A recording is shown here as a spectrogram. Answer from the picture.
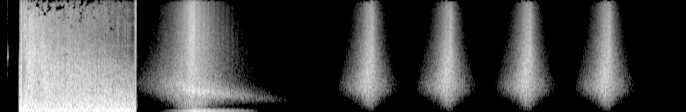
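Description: Intro sound effects: a loud blast of noise lasting about two seconds that cuts off abruptly, then a whoosh with a low rumble, then four short swooshes evenly spaced a little over a second apart.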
